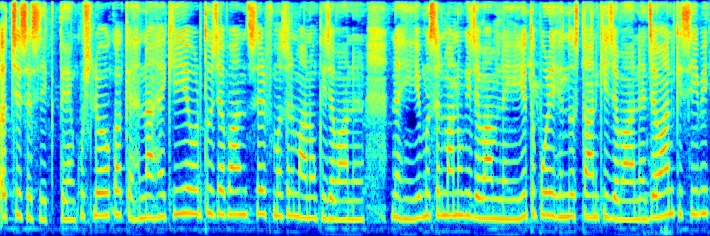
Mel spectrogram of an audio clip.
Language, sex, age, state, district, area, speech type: Urdu, female, 30-45, Bihar, Supaul, urban, spontaneous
